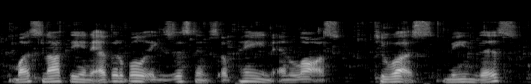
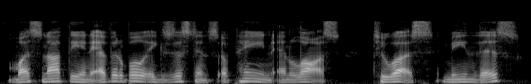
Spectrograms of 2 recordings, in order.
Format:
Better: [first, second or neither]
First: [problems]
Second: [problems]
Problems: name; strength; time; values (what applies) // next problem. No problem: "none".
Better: second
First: noise reduction (classical method WPE with log-MMSE)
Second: none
